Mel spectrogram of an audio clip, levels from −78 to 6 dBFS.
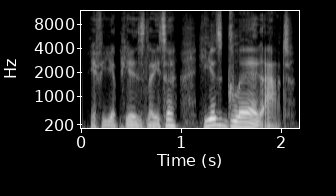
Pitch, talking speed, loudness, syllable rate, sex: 115 Hz, 220 wpm, -16 LUFS, 6.0 syllables/s, male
